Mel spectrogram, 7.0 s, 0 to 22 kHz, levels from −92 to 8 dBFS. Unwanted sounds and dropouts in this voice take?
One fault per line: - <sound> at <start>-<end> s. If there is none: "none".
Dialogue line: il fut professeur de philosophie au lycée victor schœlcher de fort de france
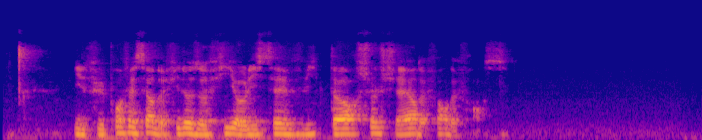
none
